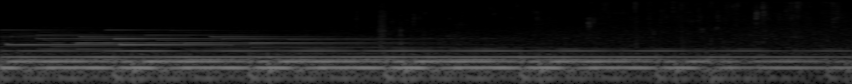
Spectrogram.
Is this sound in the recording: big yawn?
no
